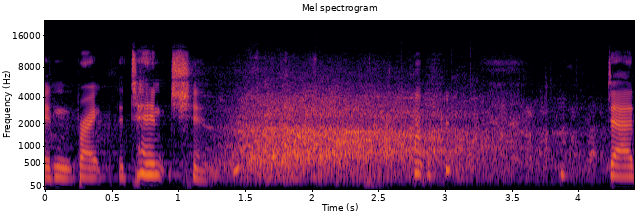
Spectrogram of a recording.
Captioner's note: crowd laughs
